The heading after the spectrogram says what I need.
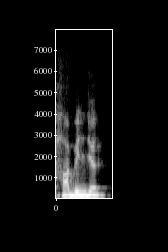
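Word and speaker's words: harbinger: हाबिंजर हारबिंजर ये आर लगभग साइलेंट सा ही हो जाता है। हाबिंजर हाबिंजर एक ऐसा पर्सन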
